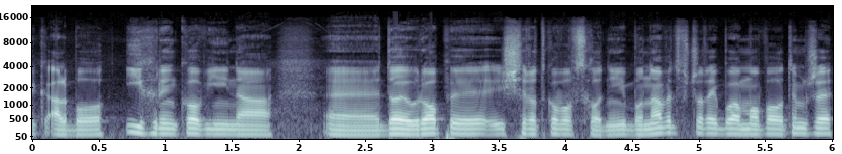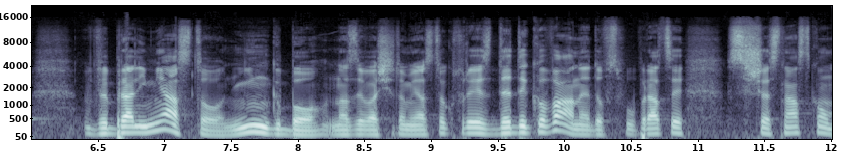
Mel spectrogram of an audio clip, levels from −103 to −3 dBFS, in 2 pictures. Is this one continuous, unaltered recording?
yes; 0 cuts

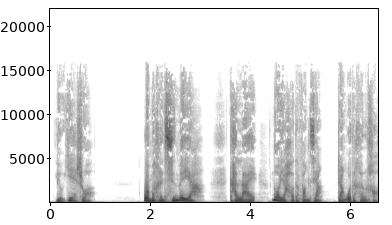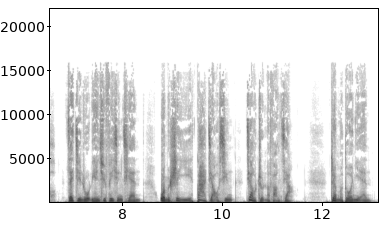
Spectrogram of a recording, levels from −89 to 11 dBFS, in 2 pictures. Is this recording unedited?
no; 2 cuts; at 0.9 s, 6.8 s

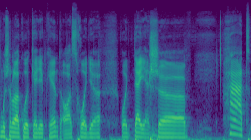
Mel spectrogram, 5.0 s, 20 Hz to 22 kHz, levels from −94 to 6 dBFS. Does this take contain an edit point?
no; 0 cuts

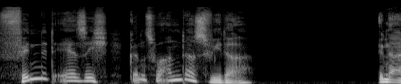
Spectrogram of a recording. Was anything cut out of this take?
yes; 1 cut; at 1.2 s

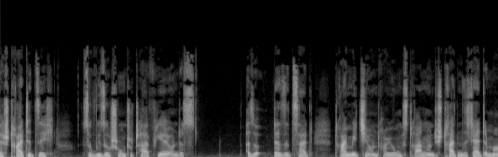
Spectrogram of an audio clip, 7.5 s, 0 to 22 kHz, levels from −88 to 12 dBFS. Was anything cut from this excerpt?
no; 0 cuts

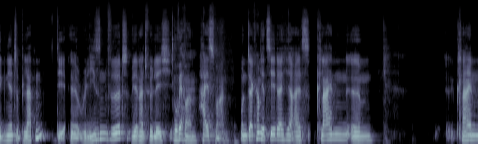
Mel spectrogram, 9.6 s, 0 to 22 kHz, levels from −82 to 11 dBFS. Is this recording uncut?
no; 5 cuts; at 1.3 s, 2.6 s, 3.7 s, 5.2 s, 6.2 s

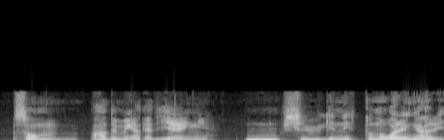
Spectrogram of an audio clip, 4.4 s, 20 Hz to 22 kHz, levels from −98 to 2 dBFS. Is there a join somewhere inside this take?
yes; 1 cut; at 1.4 s

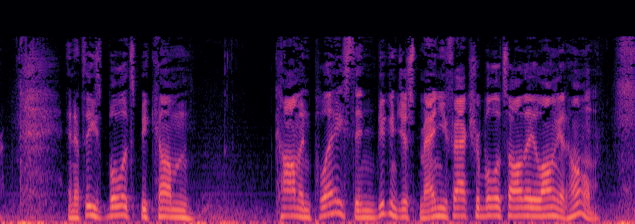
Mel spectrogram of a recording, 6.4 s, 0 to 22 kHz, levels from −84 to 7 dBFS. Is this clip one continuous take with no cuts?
yes; 0 cuts

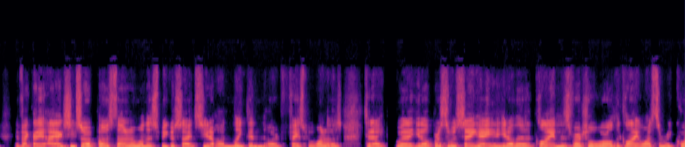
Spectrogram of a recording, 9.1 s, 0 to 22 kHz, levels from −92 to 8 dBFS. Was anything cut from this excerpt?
yes; 2 cuts; at 1.0 s, 2.9 s

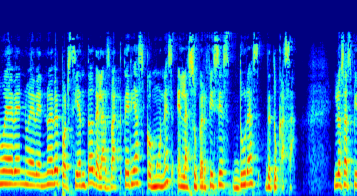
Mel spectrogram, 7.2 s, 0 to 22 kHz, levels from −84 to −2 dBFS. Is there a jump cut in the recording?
no; 0 cuts

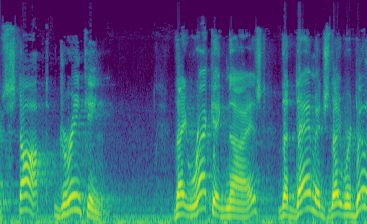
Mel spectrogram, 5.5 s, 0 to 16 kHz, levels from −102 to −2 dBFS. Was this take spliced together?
no; 0 cuts

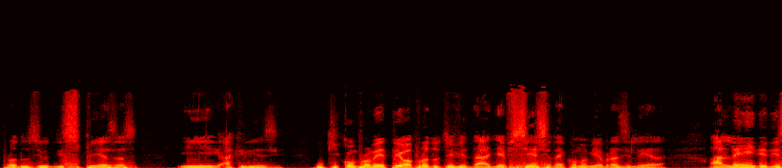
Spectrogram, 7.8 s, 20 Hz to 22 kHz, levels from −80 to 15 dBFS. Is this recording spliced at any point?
no; 0 cuts

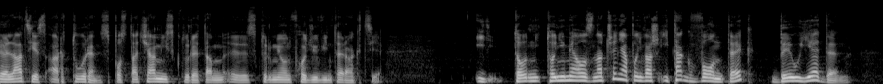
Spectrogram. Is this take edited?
no; 0 cuts

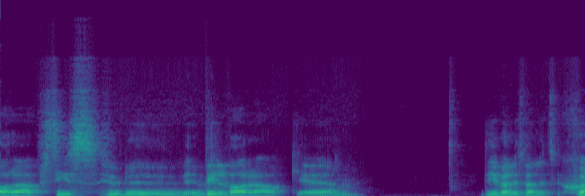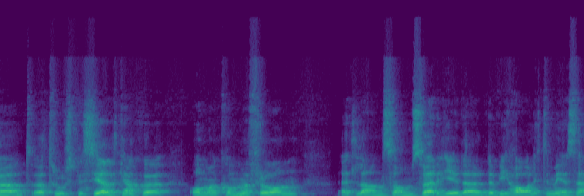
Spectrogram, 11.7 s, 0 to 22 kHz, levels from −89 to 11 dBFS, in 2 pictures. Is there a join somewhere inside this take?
no; 0 cuts

